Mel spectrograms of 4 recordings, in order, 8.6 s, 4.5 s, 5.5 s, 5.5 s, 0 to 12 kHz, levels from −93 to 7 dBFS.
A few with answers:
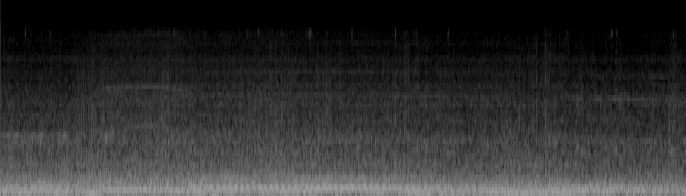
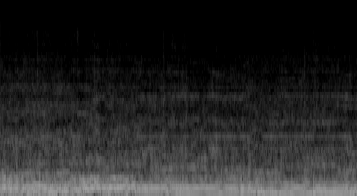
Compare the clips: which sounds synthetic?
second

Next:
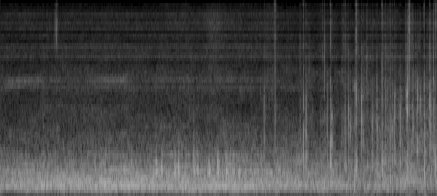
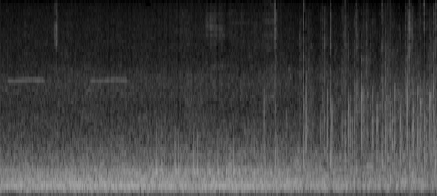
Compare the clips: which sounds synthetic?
first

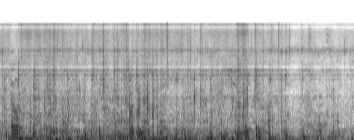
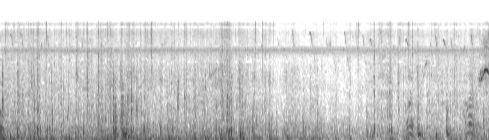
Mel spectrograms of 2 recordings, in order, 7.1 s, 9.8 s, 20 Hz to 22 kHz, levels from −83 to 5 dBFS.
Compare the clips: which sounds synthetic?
first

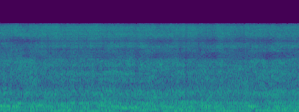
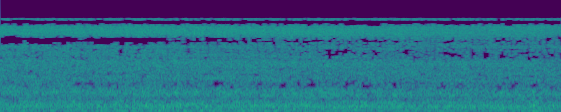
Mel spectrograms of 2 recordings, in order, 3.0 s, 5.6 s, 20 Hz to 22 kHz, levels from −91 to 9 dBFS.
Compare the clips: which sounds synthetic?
first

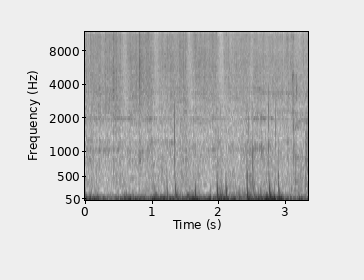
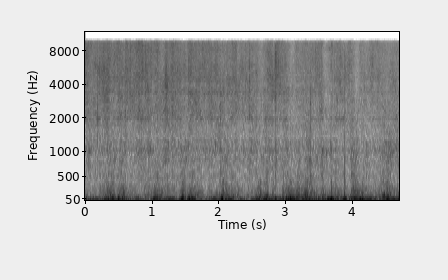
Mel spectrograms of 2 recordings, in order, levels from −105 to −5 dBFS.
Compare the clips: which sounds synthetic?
second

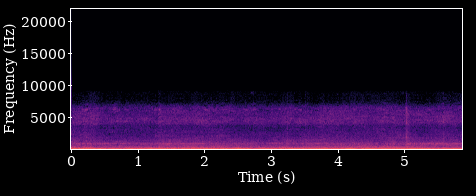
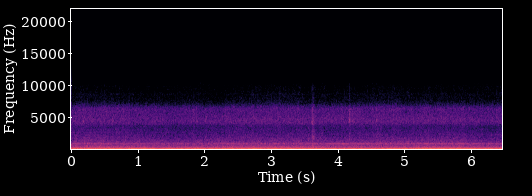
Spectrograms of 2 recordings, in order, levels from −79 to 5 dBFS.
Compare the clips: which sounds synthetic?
first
